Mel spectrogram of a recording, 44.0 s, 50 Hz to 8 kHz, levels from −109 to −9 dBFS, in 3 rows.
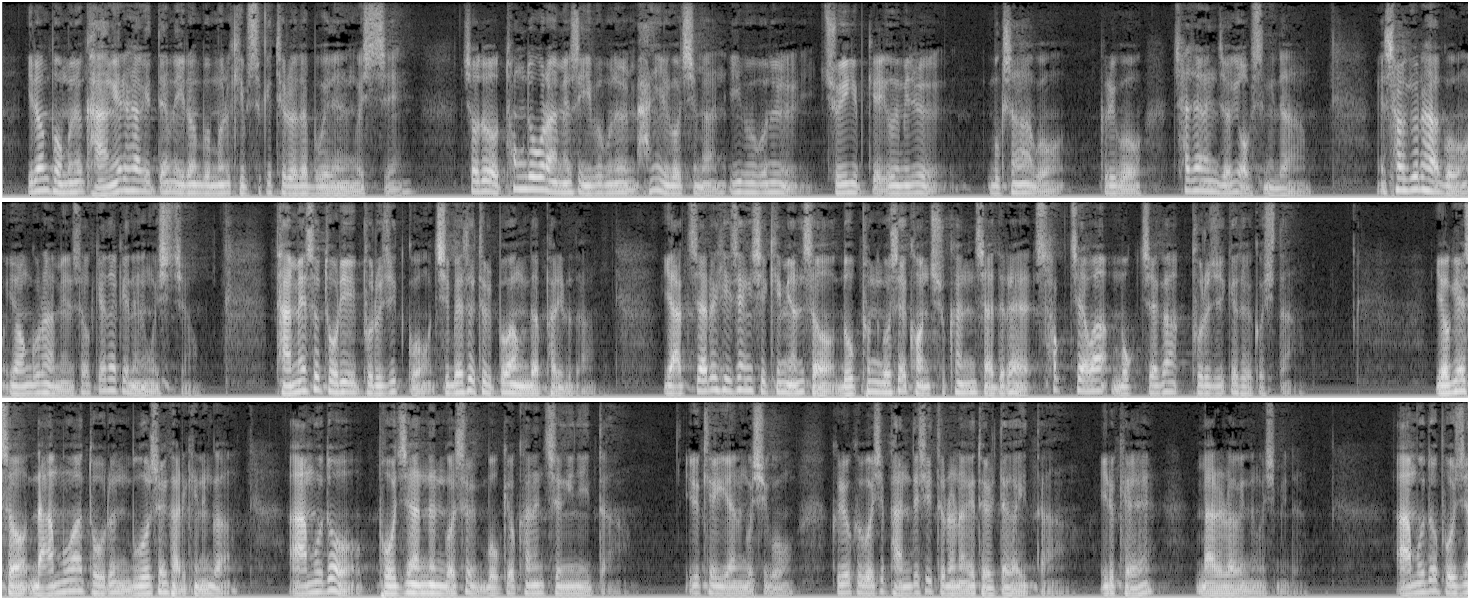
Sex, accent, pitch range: male, native, 120-145 Hz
